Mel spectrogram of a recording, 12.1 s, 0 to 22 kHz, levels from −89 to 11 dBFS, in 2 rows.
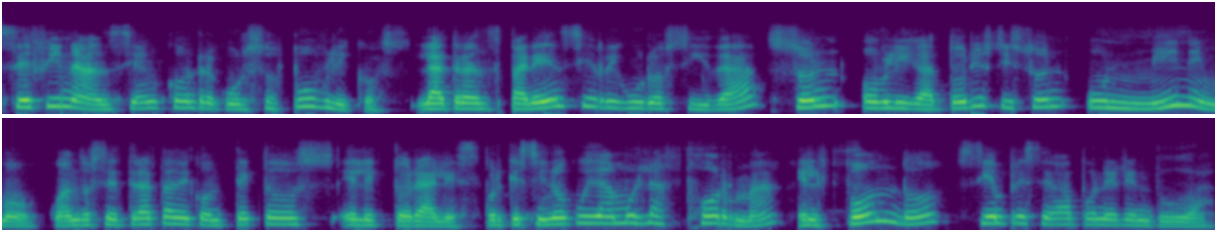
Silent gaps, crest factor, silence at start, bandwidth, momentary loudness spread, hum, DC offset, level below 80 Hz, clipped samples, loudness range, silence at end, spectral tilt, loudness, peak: none; 18 dB; 0.05 s; 9 kHz; 8 LU; none; under 0.1%; -64 dBFS; under 0.1%; 2 LU; 0 s; -6.5 dB/octave; -19 LUFS; 0 dBFS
